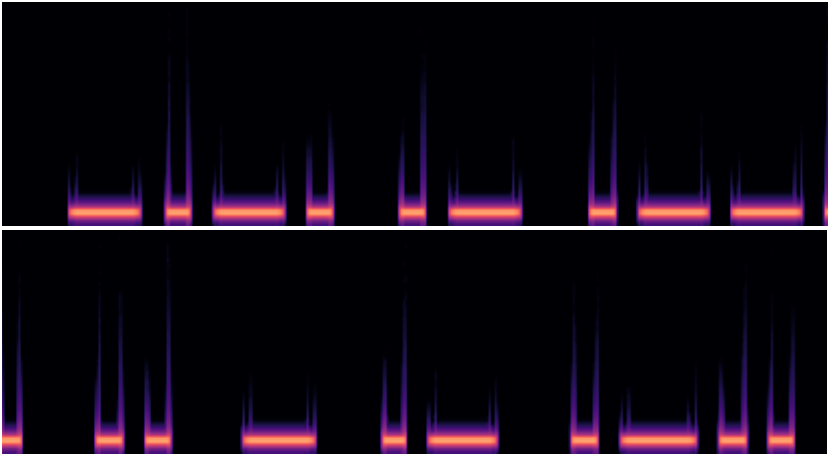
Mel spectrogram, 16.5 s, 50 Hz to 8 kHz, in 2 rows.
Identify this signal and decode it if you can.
Morse code, heard as a keyed tone, about 5 wpm, 250 Hz. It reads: CAPITAL
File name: morse / morse-training-05WPM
